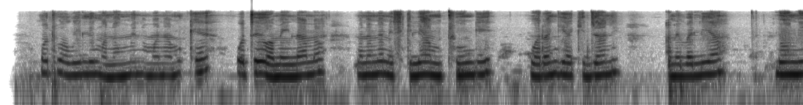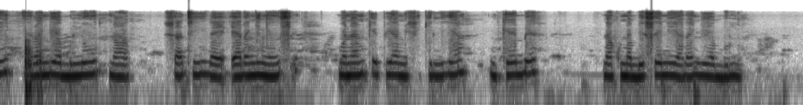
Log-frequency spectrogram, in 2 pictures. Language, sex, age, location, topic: Swahili, female, 18-24, Kisii, agriculture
